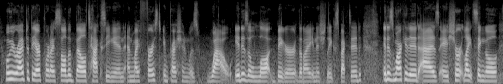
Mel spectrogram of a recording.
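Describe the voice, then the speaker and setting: Woman pilot from Tanzania, smooth clear voice, eager testimonial delivery with small restarts. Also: medium pitch. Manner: enthusiastic, with a few fillers and restarts. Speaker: helicopter pilot. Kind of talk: promotional testimonial.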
